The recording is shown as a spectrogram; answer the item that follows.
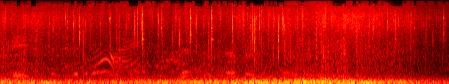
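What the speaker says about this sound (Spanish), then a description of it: "ardía una fogata grande" A large bonfire burns near a village center, a dense roaring crackle with sharp pops throughout, while a voice narrates over it.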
